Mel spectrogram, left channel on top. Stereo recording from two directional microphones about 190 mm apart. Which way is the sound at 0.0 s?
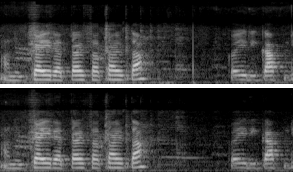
Centre (ahead or behind).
